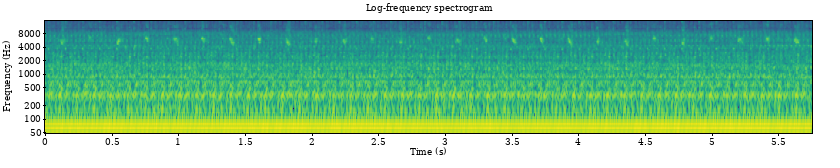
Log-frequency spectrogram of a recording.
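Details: 2015 VW Tiguan 2.0 TDI 150 BMT diesel, 34,000 miles, idling cold: light quick chirping squeak high above the clatter, goes quiet after a minute or two warm-up; source unknown.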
